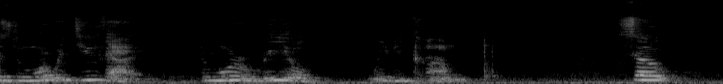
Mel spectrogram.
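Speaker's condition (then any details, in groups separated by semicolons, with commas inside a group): Cerebral palsy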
